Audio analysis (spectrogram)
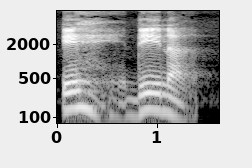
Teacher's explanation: Di sini hamzatul wasal dibaca dengan baris kasrah. Sempurnakan baris kasrah dengan menurunkan bibir bagian bawah dan vokal suara berbunyi i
